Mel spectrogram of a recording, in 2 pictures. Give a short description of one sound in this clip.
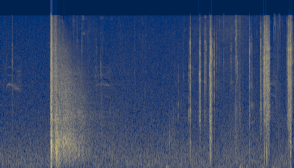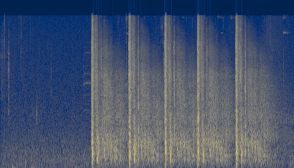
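A rifle fires single shots outdoors, each echoing off the surroundings.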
